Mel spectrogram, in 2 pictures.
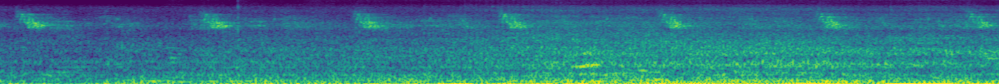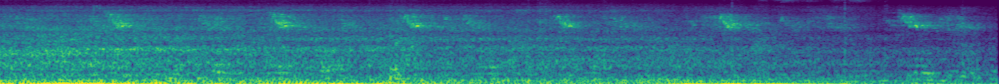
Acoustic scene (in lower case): residential area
